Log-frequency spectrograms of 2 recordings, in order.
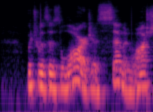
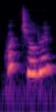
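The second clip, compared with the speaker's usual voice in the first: very high, louder urgent bird voice; mama bird urging; 4 dB louder than usual. A narrator's reading. Mama bird urges her chicks, very high and urgent. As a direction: hurry the little ones along. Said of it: "she cried".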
